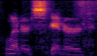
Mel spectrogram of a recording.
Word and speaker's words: Lynyrd Skynyrd: of vinyl right here so that is for pronounced leonard skinner and then we get to second helping and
